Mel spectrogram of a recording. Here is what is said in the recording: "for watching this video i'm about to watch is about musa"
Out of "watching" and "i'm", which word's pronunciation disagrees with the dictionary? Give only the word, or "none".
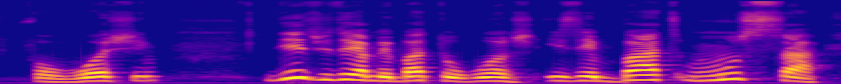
watching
